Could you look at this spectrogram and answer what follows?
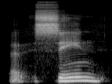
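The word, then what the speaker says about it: sîn: Seen, S, I with a roof over N. Seen, spout with S-I-N as well. No roof. Scene, music scene, as like that.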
